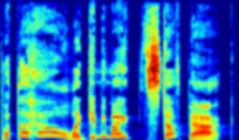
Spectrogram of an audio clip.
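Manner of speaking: high-pitched indignant protest; mock outrage. Retelling her chasing stolen luggage, high mock outrage. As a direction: imitate her squawking in disbelief.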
